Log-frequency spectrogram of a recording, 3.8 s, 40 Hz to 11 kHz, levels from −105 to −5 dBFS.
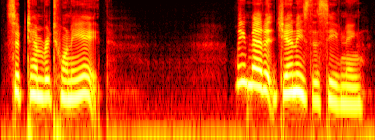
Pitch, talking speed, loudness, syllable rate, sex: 245 Hz, 130 wpm, -16 LUFS, 6.5 syllables/s, female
